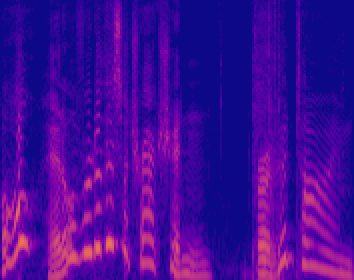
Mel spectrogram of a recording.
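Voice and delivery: very high, swooping, slow, drawn-out toy voice. Explaining the toy's tips to first-time visitors, My Pal Mickey voice. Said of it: "it'd be like".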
